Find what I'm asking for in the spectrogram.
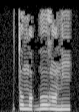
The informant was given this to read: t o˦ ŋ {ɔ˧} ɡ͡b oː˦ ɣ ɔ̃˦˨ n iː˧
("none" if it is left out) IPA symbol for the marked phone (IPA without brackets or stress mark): ɔ˧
